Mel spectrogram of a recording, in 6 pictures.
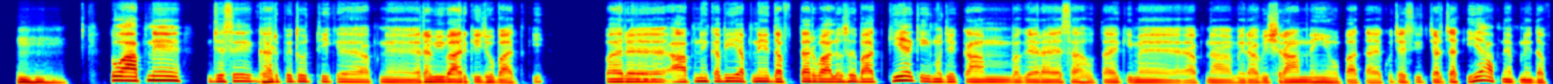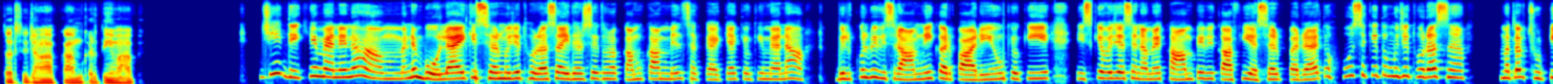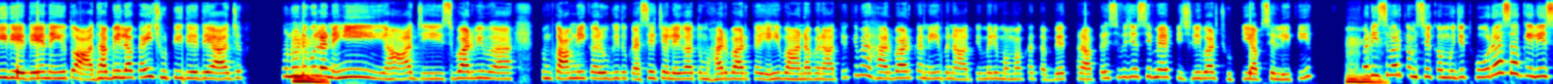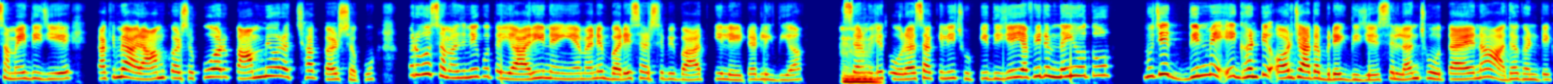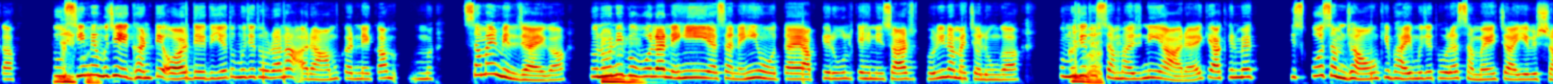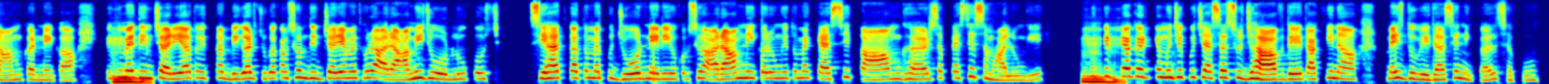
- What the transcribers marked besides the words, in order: tongue click; in English: "लेटर"; in English: "ब्रेक"; in English: "लंच"; in English: "रूल"
- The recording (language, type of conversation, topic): Hindi, advice, मैं अपनी रोज़मर्रा की दिनचर्या में नियमित आराम और विश्राम कैसे जोड़ूँ?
